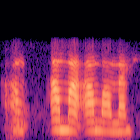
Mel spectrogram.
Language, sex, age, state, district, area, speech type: Tamil, female, 30-45, Tamil Nadu, Chennai, urban, conversation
